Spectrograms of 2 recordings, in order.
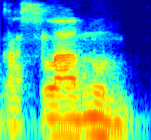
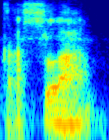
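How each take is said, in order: First: The word ends with an added '-un' syllable. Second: The word ends plainly on '-an' without '-un'. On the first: The speaker calls it wrong. "bukan dibaca kaslanun" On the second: The speaker calls it right. "ya kaslan"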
